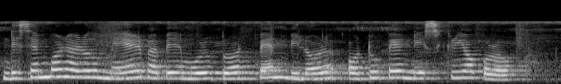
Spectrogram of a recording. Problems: none marked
